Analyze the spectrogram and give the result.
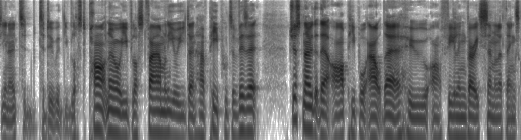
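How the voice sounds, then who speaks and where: A man hosting a podcast, talking earnestly and rambling a little, swearing casually, from a dark room. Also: lowish voice, no echo, studio quality. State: hiccuping. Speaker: podcast host. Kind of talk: casual podcast monologue and chat. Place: dark room lit by candles.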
